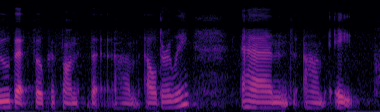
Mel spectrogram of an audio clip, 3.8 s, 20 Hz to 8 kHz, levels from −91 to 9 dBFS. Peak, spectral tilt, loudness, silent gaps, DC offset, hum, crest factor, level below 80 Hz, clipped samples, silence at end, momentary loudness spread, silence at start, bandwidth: -26 dBFS; -3.5 dB/octave; -47 LUFS; none; under 0.1%; none; 20 dB; -86 dBFS; under 0.1%; 0 s; 10 LU; 0 s; 6.8 kHz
